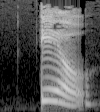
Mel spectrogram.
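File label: "diu", Mandarin Chinese, fourth tone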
